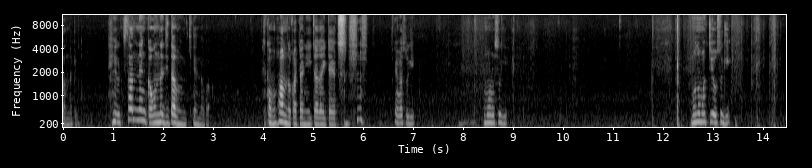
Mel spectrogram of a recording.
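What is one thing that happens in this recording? A young woman talks casually and close to a microphone, in short bursts.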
